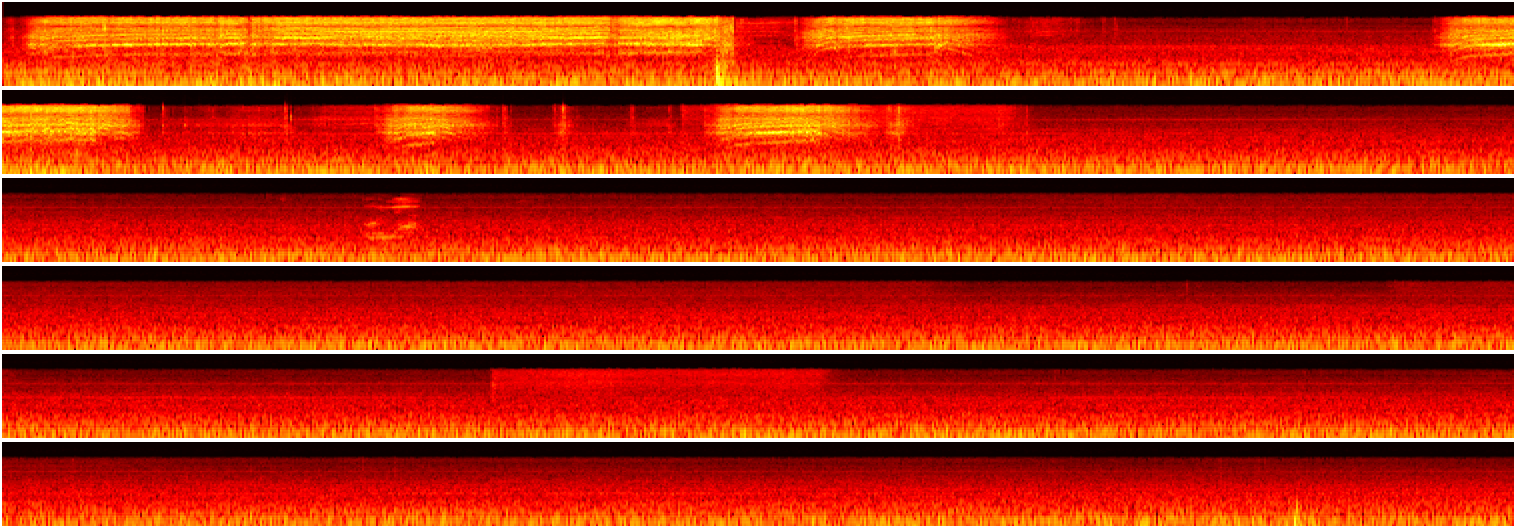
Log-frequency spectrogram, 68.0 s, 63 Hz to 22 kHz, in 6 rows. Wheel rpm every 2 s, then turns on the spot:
130, 160, 110, 60, 0, 70, 20, 20, 50, 0, 0, 0, 0, 0, 0, 0, 0, 0, 0, 0, 0, 0, 0, 0, 0, 0, 0, 0, 0, 0, 0, 0, 0, 0.
12-14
